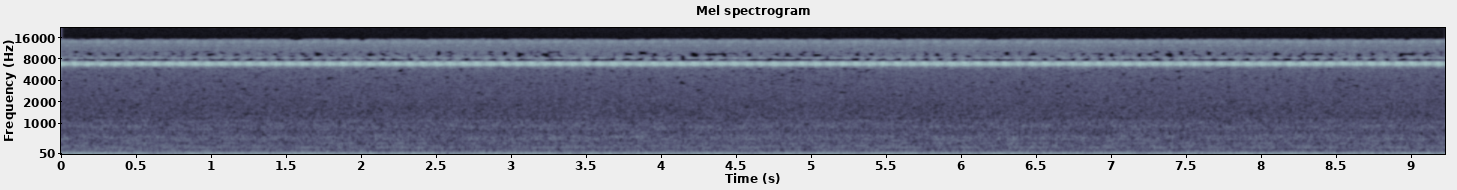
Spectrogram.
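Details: At night a cricket inside a house keeps up a continuous shrill, even-pitched trill without pauses, with a steady deep hum running underneath.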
